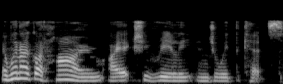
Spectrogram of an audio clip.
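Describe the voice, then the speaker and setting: At a fairly quick pace, a woman with a medium pitch talks in an unremarkable speaking voice. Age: 60s. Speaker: interview guest, older athlete. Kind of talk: casual interview.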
